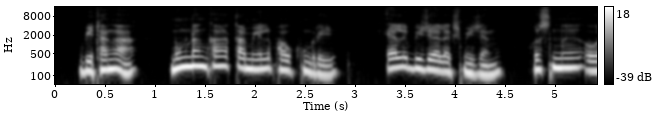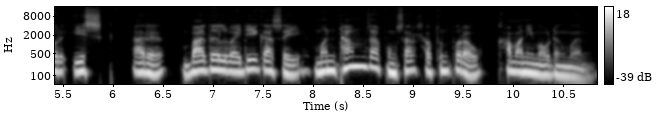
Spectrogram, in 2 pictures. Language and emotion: Bodo, neutral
